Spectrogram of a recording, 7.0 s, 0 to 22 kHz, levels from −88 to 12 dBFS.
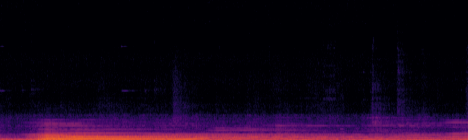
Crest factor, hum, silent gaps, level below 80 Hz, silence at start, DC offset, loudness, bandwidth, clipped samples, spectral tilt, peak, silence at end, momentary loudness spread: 16 dB; none; none; -40 dBFS; 0 s; under 0.1%; -30 LUFS; 4.5 kHz; under 0.1%; -10 dB/octave; -14 dBFS; 0 s; 13 LU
